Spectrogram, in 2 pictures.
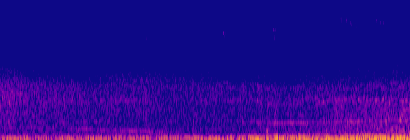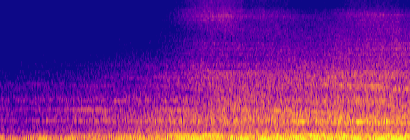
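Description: Ferrovie del Sud Est passenger train approaching the bridge. Its running noise grows steadily louder from about four seconds in and is loud over the last few seconds, as the train comes onto the bridge.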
